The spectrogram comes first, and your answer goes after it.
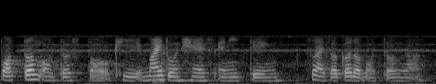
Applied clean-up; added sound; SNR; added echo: none; Fire; 17 dB; none.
